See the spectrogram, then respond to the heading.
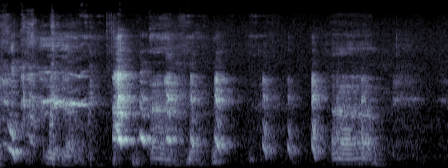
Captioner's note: laugh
